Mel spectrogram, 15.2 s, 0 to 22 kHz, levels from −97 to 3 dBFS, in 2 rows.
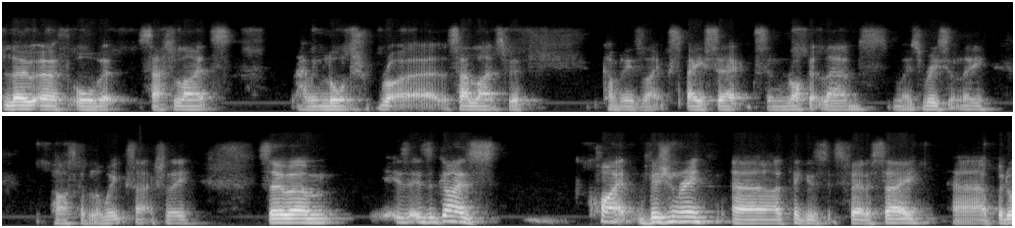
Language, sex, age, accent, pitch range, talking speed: English, male, 20-39, British, 110-150 Hz, 150 wpm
